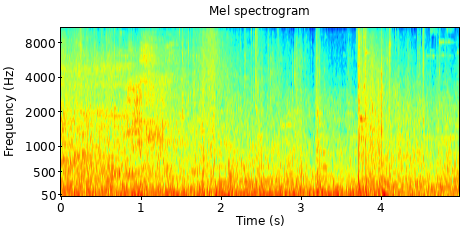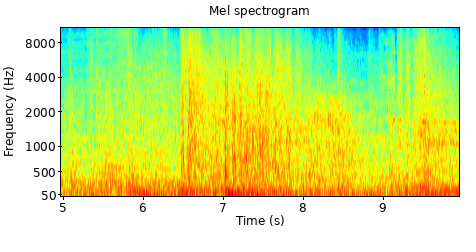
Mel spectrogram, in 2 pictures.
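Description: A grenade blast and gunfire from the Once Human shooter, a fight against Mr Freeze: loud, continuous booming and crackling bursts, with sharper explosive hits around the middle and later on, and no clear talk.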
